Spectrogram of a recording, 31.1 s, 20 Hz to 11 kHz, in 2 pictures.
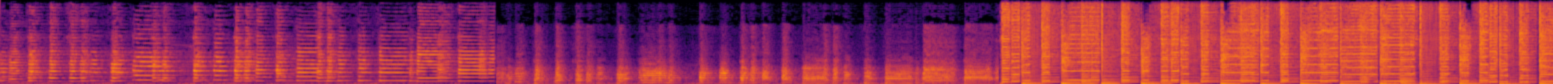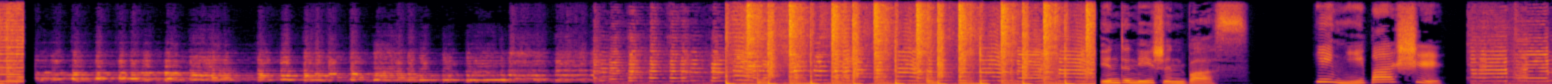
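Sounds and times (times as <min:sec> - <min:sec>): melodic bus horn: 0:00.0 - 0:05.0, 0:10.0 - 0:26.5, 0:30.2 - 0:31.0
rhythmic musical backing: 0:05.0 - 0:21.6, 0:22.8 - 0:26.5
heavy bass line: 0:10.0 - 0:15.8, 0:22.8 - 0:26.5.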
